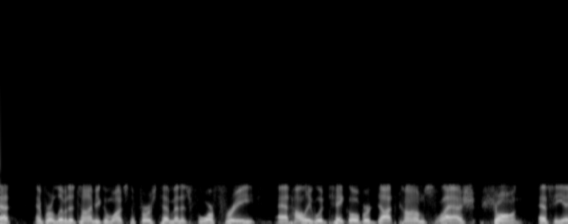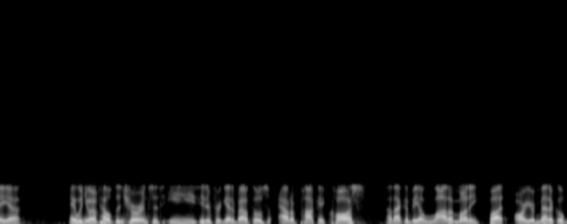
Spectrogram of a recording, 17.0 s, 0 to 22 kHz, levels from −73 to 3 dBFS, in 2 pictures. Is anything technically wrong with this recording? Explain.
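Yes. Throughout the clip, the speech carries Codec 2 vocoder damage, and it is heavy. Instead of keeping the waveform, this codec sends only pitch, voicing, energy and a coarse spectral envelope, and the decoder rebuilds the voice from sine waves. The result sounds robotic and buzzy, with nothing above 3.8 kHz. The character fits Codec 2's highest mode, 3.2 kbit/s.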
